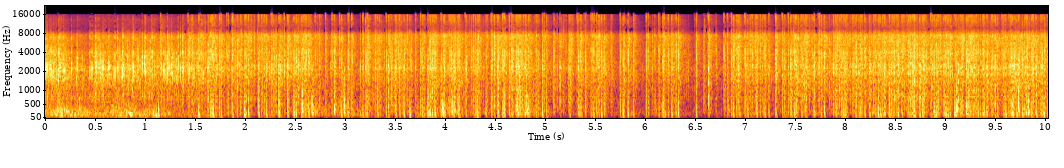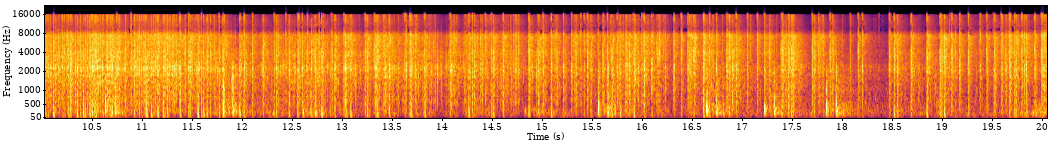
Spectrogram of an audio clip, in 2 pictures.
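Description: Several ground fountain fireworks spraying sparks: a steady hiss thick with fast crackling, dipping briefly twice.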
